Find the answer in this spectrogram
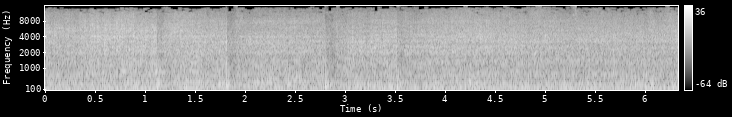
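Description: Coaches of a passing Taiwan Railway passenger train rolling by close at steady speed: a continuous rumble of steel wheels on rail, with sharp clacks coming in pairs as the wheel sets cross rail joints.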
